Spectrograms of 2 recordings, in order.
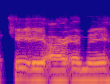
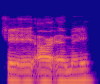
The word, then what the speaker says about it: karma: Sanskrit or Hindi language is the difference between the long A and the short A, especially if it's followed by an R. Right? So what is that? When you action and reaction, the Karma, how do you say that?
